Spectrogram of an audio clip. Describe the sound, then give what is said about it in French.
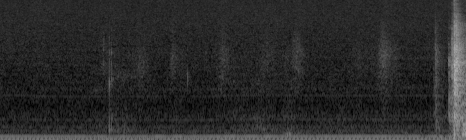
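A door off a dark house hallway opens: a few faint, scattered clicks and creaks over a steady low hum, then one sharp, loud latch clack right at the end. “Elle ouvre une porte.”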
